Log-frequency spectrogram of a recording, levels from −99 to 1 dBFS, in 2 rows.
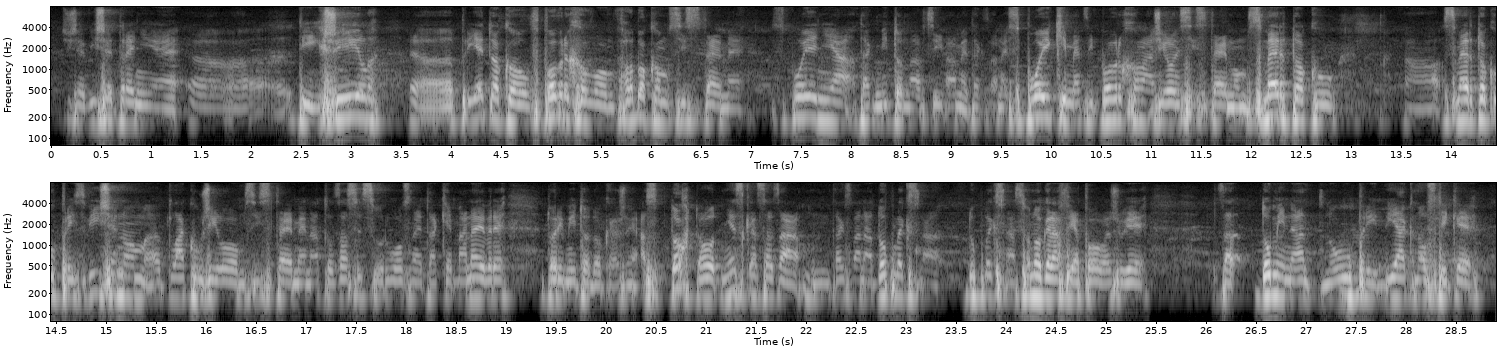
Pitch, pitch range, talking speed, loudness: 165 Hz, 150-180 Hz, 115 wpm, -28 LUFS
